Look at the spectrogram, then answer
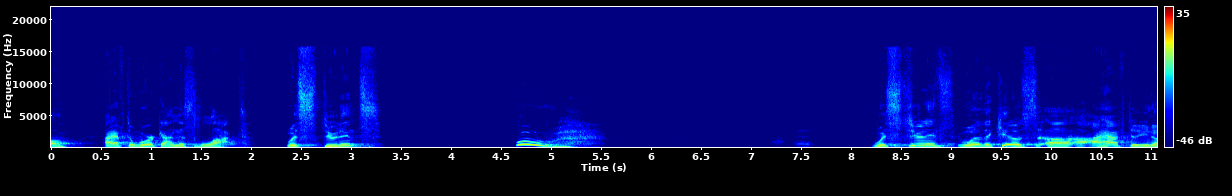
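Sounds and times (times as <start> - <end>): man exclaiming woo: 4.7 - 5.3
breathy sigh: 4.8 - 5.7.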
